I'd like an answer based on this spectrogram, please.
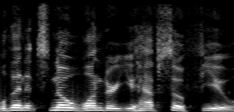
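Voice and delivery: mock spat-back tone. Retelling her reply to god: imitating a spat-back retort. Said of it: "She spits back".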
